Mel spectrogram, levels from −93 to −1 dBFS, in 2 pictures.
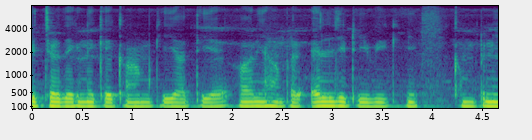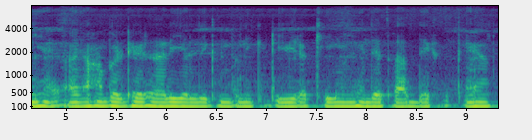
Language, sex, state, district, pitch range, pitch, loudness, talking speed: Hindi, male, Odisha, Nuapada, 110-115 Hz, 110 Hz, -16 LUFS, 200 wpm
